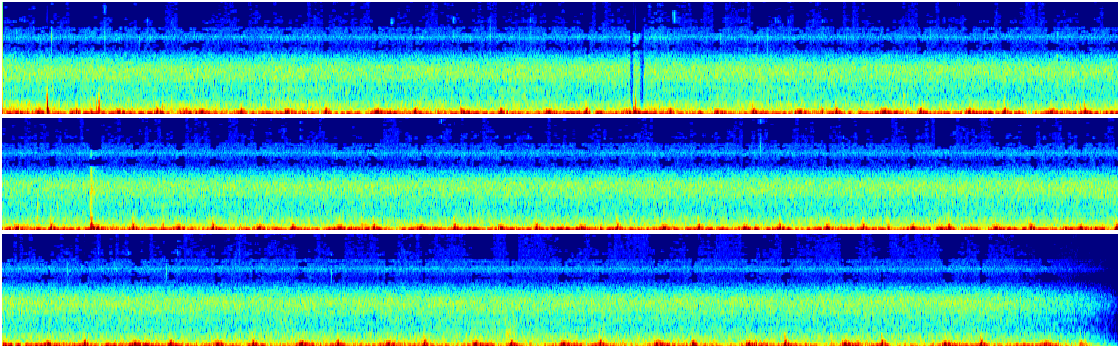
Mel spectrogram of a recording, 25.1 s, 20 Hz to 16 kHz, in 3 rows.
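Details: Normal heart sounds: steady low heartbeat thumps at about 95 a minute over a constant fan hum.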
